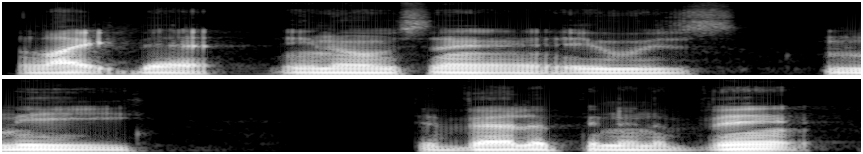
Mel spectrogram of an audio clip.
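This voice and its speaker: A man's voice: low-pitched, level tone, normal speed, darkish tone, clean tone, no room sound, studio quality. A man in his thirties with a Southern American accent, chatting as a podcast guest in a laid-back way, often tagging his points with "you know what I'm saying". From United States. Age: 30s. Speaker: podcast guest, event organizer. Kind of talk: casual interview talk.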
